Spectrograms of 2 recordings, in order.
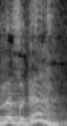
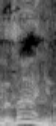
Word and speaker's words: lasagna: I said, nigga, what the fuck is lesser gunner? She said, nigga, that's lasagna. I said, what? She said, you ain't know lasagna had a silent G in it.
